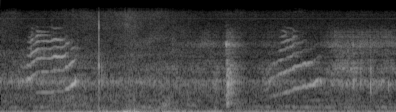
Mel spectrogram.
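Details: Sister cat's meow heard by a new kitten from a recording as he tries to find her. Two rising-then-falling meows a couple of seconds apart, with soft clicks and room hum.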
